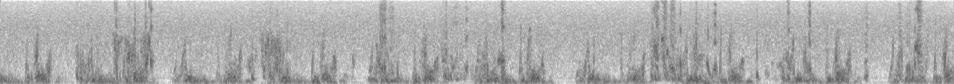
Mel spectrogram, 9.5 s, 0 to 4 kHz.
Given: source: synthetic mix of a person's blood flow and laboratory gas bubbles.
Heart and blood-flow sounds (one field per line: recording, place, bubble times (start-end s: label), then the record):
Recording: Doppler ultrasound of blood flow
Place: precordium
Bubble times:
0.74-1.03 s: bubbles
1.11-1.56 s: bubbles
2.27-2.39 s: bubbles
2.46-2.92 s: bubbles
3.51-3.55 s: bubbles
3.65-4.03 s: bubbles
4.41-5.11 s: bubbles
6.48-6.86 s: bubbles
6.89-7.21 s: bubbles
7.54-7.97 s: bubbles
8.02-8.17 s: bubbles
8.63-8.70 s: bubbles
8.97-9.29 s: bubbles
From the record:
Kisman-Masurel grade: 232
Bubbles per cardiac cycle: several, 3 to 8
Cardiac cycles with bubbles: 50 to 99%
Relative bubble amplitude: moderate (0.250 to 0.450)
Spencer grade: 3 (all of the cardiac periods contain showers or single bubble signals, but not dominating or overriding the cardiac motion signals)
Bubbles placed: only in the low amplitude regions of the cardiac cycle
